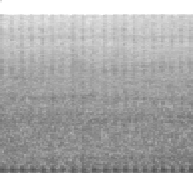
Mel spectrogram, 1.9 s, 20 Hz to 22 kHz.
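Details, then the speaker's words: 2010 Yamaha Mio scooter, 10-year-old engine, after first teardown, with plug and intake bolt threads re-tapped and plug and filter cleaned: even quick putter with no misses or stumbles, solid exhaust with no leaks; healthy idle. "Suara knalpotnya tuh masih mantep gitu, nggak ada bocor-bocor, itu nggak ada. Bener-bener masih mantep suaranya."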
